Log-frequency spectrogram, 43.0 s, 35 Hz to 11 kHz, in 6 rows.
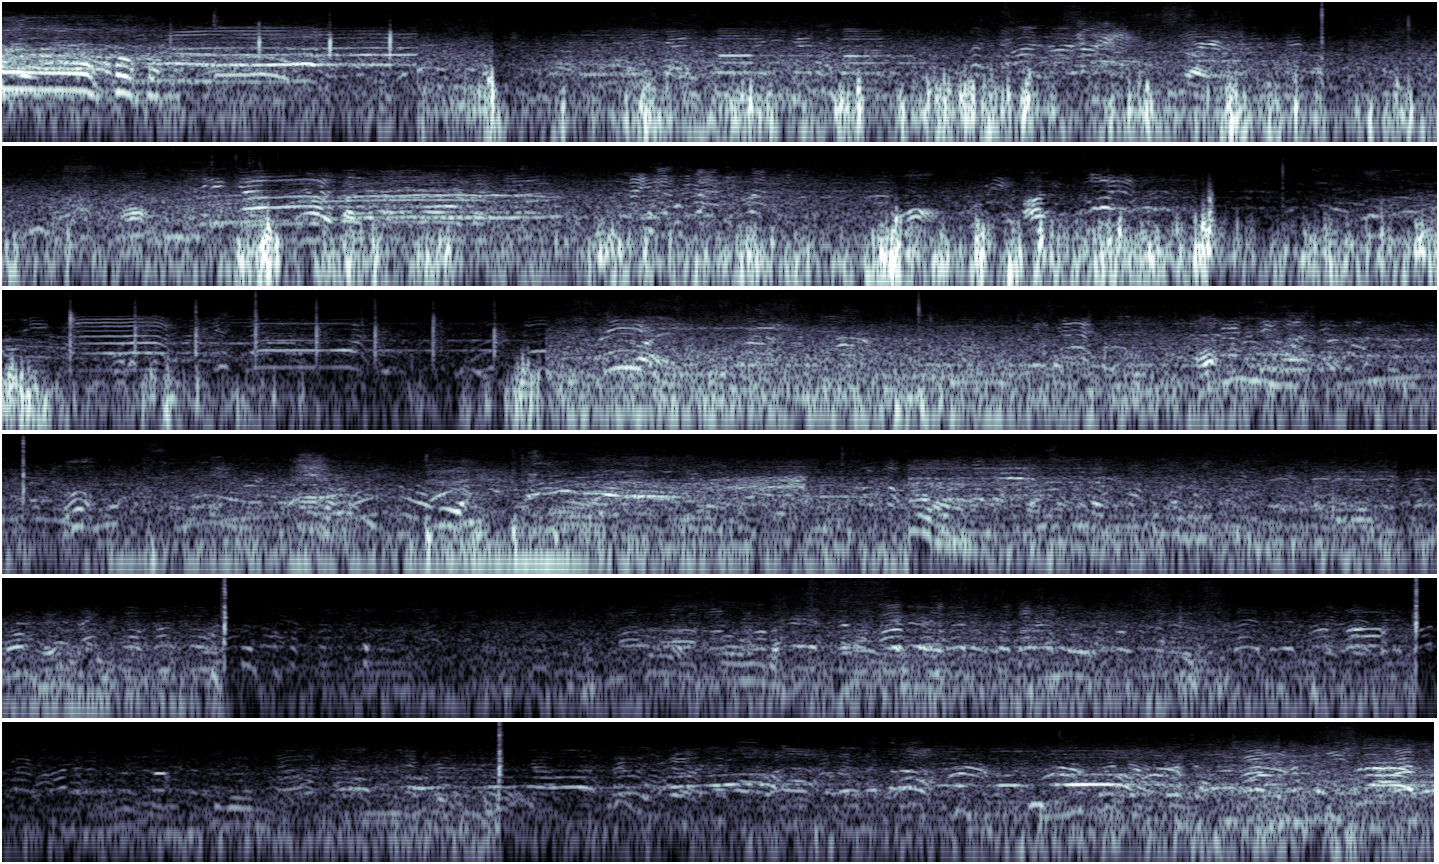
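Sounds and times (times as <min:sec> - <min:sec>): drawn-out shouts: 0:00.0 - 0:04.2, 0:08.0 - 0:11.6, 0:23.2 - 0:26.8, 0:37.2 - 0:43.0
players shouting: 0:00.0 - 0:06.2, 0:07.9 - 0:30.5, 0:31.8 - 0:43.0.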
